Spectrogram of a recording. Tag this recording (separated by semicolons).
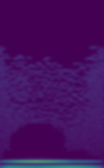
bass; additive; synthesis; metallic; swell; multisample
